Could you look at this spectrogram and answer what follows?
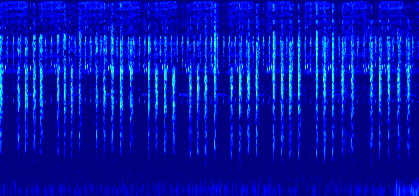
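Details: Sharp ticking begging from a hungry cinnamon bittern chick left without food by its parent, about three clicks per second in uneven clusters that run almost continuously.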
